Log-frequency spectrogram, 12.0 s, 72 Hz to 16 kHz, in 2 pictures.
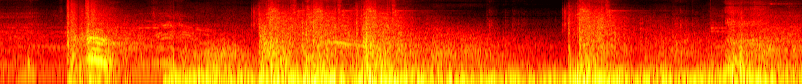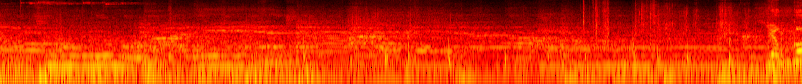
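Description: Gunfire in Max Payne 3 comes as loud broadband bursts and volleys across the first six seconds, then gives way to a quieter music-like tonal bed; shouted voices are mixed in with the shooting.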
